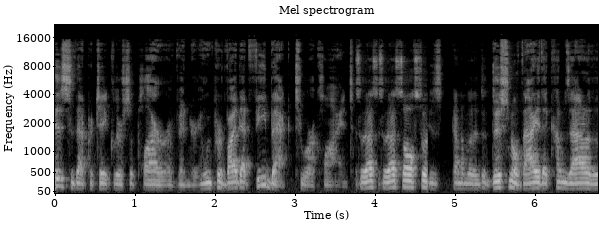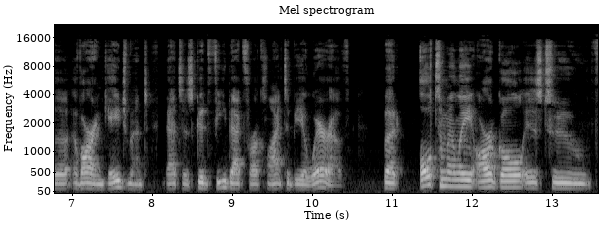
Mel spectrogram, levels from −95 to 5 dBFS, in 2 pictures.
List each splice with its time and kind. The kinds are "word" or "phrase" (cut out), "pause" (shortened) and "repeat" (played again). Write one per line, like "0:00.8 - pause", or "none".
0:04.0 - repeat
0:08.1 - pause
0:11.2 - pause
